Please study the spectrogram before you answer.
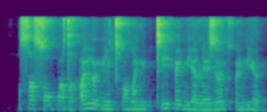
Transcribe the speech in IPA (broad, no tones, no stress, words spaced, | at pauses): sˤisˤø pɔdˤeʔœ nomʲœ̃ tʰɔðˤẽmʲeptʼi ʔɛ̃mʲa lezœ̃ t͡sʼœ̃mʲə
